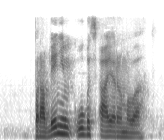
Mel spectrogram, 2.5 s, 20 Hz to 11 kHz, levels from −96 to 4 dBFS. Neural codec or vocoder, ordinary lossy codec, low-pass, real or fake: codec, 16 kHz, 2 kbps, X-Codec, HuBERT features, trained on LibriSpeech; MP3, 64 kbps; 7.2 kHz; fake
